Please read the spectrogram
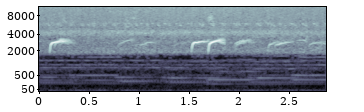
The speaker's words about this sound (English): Nocturnal migrants of the same species call as they fly, enabling flockmates to stick together. Many of these flight calls are distinctive, enabling those with an excellent ear or good recording gear to identify them as they pass.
